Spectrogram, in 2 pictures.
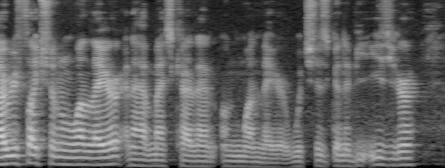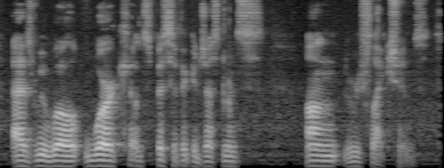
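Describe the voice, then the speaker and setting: This man's voice sits very deep and low, moving at a moderate pace with ordinary pitch variation. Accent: French. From France. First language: French. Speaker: photography tutor. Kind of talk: tutorial. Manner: hesitant, many fillers.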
